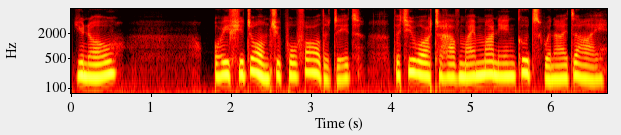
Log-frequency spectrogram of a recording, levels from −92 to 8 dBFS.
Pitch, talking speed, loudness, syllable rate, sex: 195 Hz, 195 wpm, -17 LUFS, 5.0 syllables/s, female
